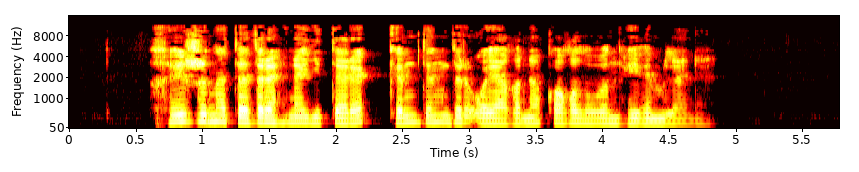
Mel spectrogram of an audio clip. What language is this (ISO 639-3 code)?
bak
